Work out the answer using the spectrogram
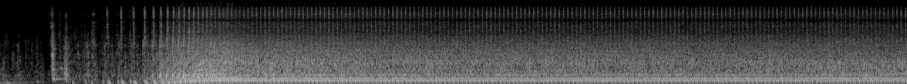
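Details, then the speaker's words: Craftsman self-propelled mower after an engine replacement: starts after a few pulls and settles into a smooth, steady hum with an even firing beat; runs clean and healthy. "This thing came out really good, really happy with the results. Definitely make somebody a decent mower. Runs awesome."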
